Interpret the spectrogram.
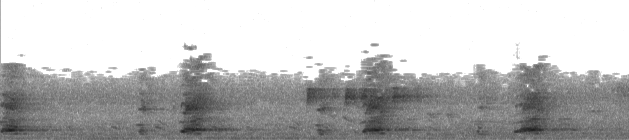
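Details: Helmeted guineafowl in an English churchyard, Northamptonshire, giving short, clear, slightly squeaky notes spaced under a second apart, with softer clicks between them over a quiet background.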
